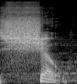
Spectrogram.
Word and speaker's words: Shou: get into the nitty-gritty i want to confirm it is pronounced the show you uncultured monkeys as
